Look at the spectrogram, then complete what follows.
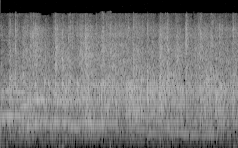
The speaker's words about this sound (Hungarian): Nagyon szépen köszönöm. Egy nagyon nagy tapsot.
